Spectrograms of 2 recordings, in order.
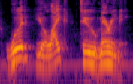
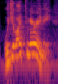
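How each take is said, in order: First: Slow, deliberate marriage proposal; mock proposal. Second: Higher, louder, pleading repeat; desperate mock proposal. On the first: To a stranger he never met, slow mock proposal. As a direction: ask it slowly, like a stranger proposing too soon. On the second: Repeating the proposal to a stranger, high desperate plea. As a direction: beg the question again, much higher.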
